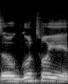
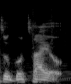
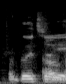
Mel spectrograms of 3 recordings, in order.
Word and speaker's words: Oguntoye: You know, the amazing thing is that you are getting the second name wrong on this podcast. It's Oguntoye, not Oguntayo.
